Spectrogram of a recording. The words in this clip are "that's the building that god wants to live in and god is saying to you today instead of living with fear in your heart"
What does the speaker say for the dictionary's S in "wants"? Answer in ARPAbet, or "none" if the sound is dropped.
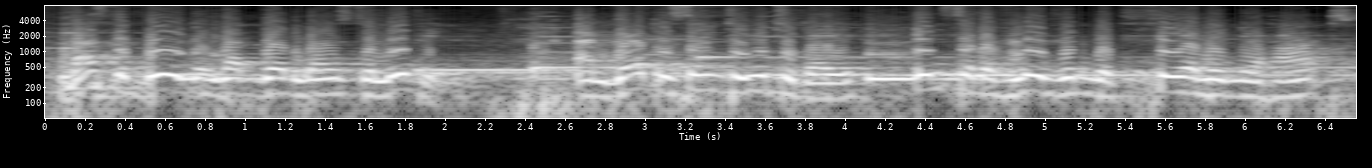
S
